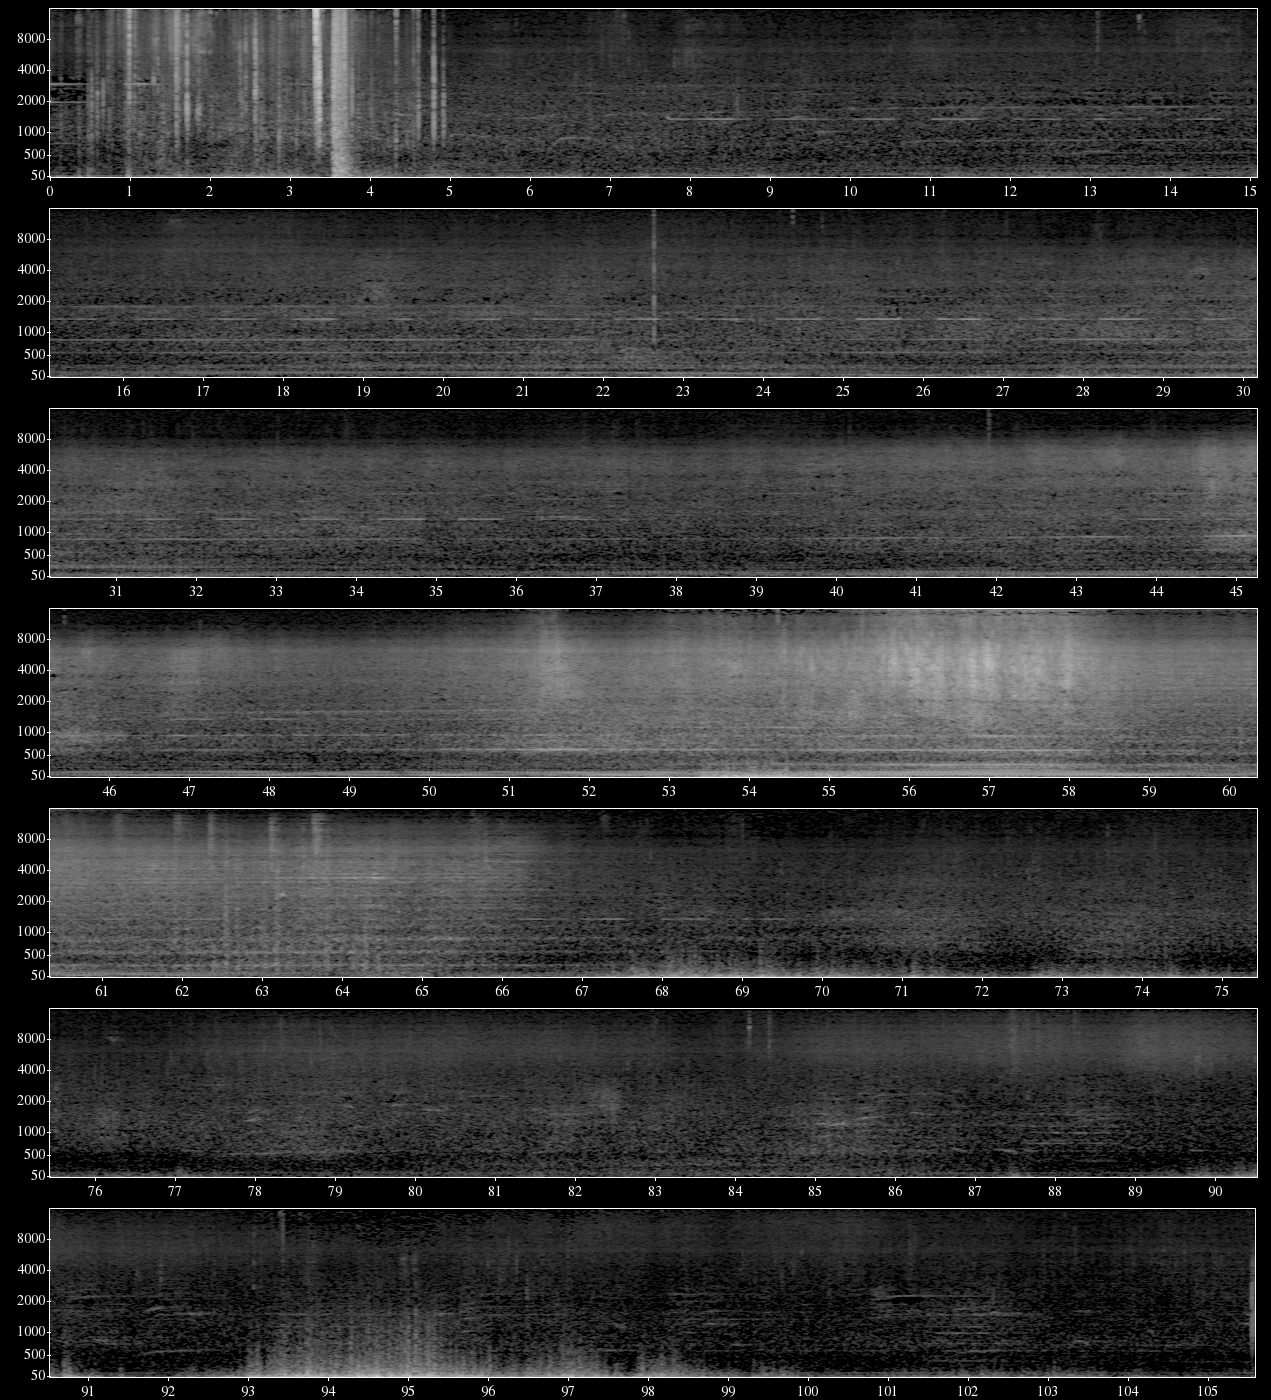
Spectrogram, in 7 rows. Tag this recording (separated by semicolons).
Amtrak; PCM-D50; Sony; ambient; built-in-mic; diesel; field-recording; low-frequency; microphone; train; train-horn; train-noise; urban; wikiGong; wind-noise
